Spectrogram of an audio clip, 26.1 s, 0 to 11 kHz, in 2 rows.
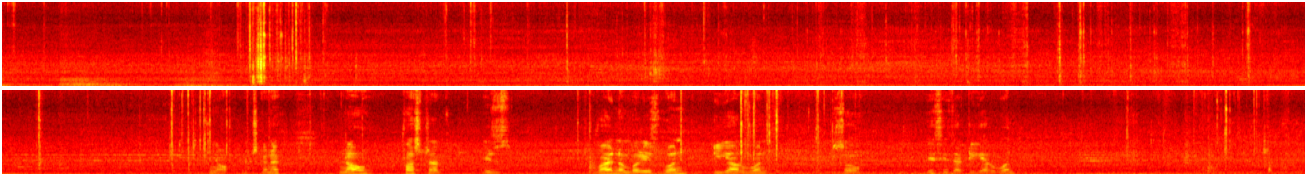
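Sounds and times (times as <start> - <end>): steady low rumble: 0.0 - 13.9
wires clicking and clinking: 1.4 - 14.0, 14.6 - 16.3, 18.8 - 21.6, 23.6 - 26.0.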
